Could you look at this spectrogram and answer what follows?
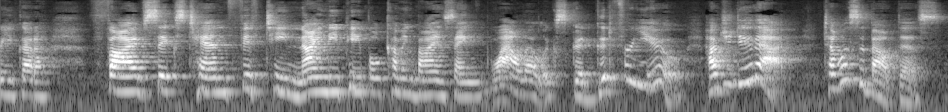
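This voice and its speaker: A woman hosting a live online motivational show, chatty and energetic, laughing often and reading out viewer comments. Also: mid-range voice. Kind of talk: motivational live-stream talk. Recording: echoey room with faint background noise.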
